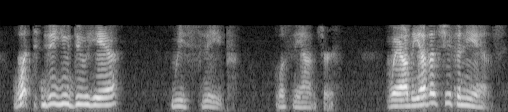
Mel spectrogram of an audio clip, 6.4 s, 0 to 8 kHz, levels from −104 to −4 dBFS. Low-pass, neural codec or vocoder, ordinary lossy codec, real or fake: 7.2 kHz; none; AAC, 16 kbps; real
